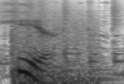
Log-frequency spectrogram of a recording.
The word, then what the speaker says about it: here: Here. Por eso es que estas dos palabras se pronuncian igual.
